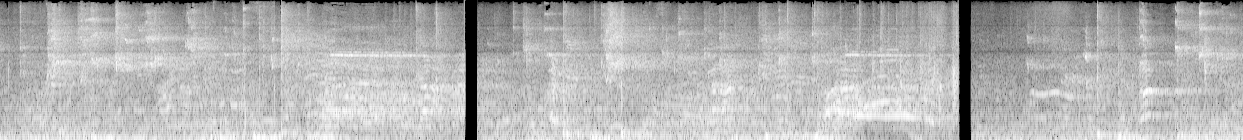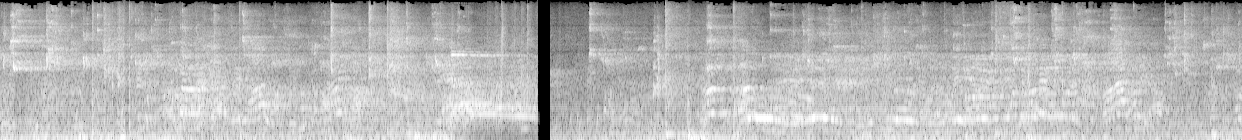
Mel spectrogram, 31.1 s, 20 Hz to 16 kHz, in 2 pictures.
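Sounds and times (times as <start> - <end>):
sneakers squeaking on court: 0.2 - 5.4, 6.3 - 10.4, 12.8 - 21.3, 22.9 - 31.0.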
